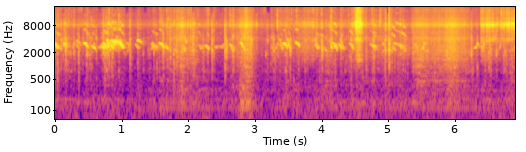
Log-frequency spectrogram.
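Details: Chicks of poultry chickens chirping because they want water; clear, high, repeated peeps from several birds, some loud and close, with a short thud and light background hiss.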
